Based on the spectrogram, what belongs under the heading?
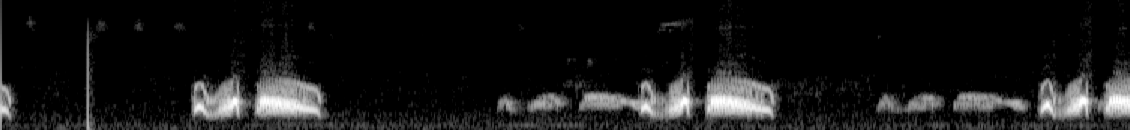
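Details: Thúc gù cooing from a spotted dove, meant to attract wild doves. A single click, then three strong, throaty coo phrases roughly every two and a half seconds, each preceded by soft low murmuring notes.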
